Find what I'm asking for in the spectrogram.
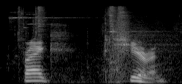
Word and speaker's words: Frank Sheeran: Frank Sheeran. I saying that right? Yeah, you said right.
